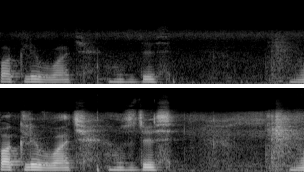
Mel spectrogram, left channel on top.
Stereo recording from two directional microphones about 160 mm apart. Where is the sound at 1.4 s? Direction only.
15° left (ahead or behind).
